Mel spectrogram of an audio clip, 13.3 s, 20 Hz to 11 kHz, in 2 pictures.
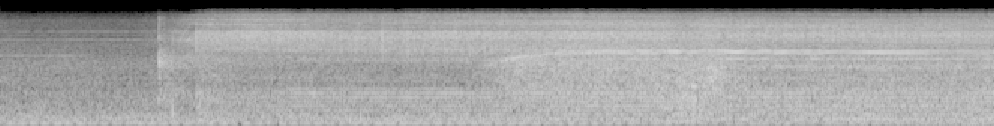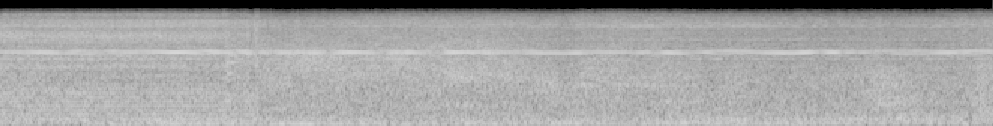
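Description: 1500 W handheld fiber laser welder running on steel: a steady hiss starts about a second in, joined about two seconds later by a steady high whine that holds to the end.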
